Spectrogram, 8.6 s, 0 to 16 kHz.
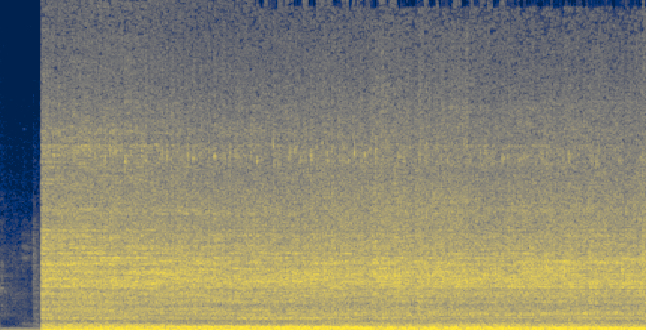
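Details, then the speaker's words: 1957 Chevy wagon V8 with new Sloppy Mechanics stage 2 cam and custom tailpipes: loud V8 catches quickly and settles into a choppy, loping idle; running healthy, motor doesn't shake much. "So hopefully you guys can hear that. Sounds pretty good. Sounds pretty wicked. We'll get it from the back. So sounds pretty good. Hey, Jack. Sounds pretty mean. Pretty wicked. The motor doesn't shake too much, so that's awesome."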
